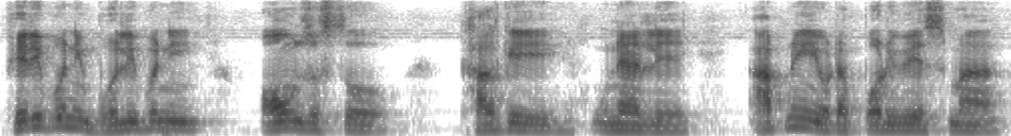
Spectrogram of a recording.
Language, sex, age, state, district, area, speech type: Nepali, male, 30-45, West Bengal, Kalimpong, rural, spontaneous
